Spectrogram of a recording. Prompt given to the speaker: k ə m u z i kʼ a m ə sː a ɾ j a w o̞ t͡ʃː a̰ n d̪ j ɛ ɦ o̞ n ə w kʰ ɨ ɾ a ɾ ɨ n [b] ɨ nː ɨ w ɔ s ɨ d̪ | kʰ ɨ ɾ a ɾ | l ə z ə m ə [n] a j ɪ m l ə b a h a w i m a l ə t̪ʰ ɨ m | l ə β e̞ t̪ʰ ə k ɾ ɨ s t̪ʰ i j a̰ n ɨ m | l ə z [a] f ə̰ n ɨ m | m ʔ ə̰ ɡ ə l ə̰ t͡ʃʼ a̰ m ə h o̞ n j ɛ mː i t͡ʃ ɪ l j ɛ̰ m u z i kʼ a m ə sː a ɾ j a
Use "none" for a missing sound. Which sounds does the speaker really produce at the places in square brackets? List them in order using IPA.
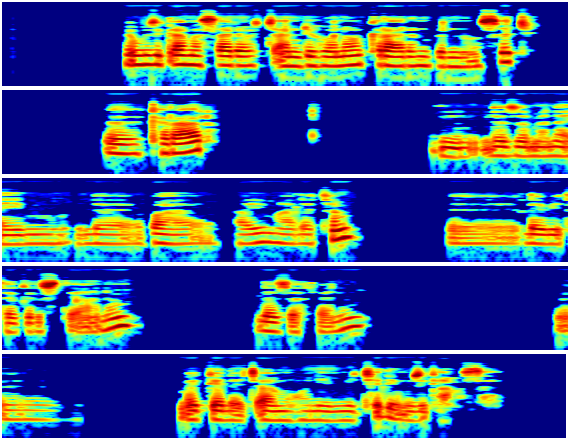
b, n, ə

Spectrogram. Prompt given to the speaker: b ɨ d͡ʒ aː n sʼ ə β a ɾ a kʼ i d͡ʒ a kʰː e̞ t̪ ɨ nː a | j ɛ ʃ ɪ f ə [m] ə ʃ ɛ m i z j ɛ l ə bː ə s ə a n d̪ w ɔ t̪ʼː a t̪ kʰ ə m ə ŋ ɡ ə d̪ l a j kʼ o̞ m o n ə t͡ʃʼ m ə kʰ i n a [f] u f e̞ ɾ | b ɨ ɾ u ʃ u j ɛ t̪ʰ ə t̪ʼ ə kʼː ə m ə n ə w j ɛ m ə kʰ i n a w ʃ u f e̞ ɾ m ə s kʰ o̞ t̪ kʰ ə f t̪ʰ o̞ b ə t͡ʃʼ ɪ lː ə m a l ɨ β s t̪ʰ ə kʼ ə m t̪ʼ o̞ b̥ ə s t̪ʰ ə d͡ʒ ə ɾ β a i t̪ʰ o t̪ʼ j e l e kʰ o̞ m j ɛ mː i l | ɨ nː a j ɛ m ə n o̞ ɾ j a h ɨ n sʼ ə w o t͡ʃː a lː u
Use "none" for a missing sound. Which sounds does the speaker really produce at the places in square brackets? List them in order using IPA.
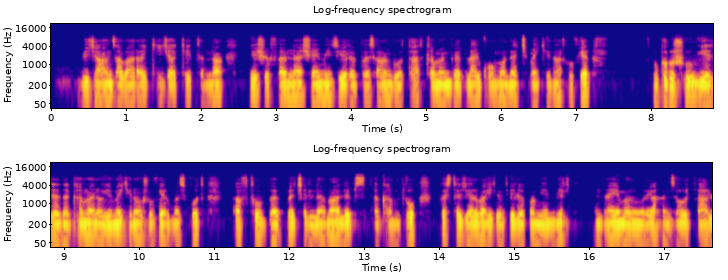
n, ʃ

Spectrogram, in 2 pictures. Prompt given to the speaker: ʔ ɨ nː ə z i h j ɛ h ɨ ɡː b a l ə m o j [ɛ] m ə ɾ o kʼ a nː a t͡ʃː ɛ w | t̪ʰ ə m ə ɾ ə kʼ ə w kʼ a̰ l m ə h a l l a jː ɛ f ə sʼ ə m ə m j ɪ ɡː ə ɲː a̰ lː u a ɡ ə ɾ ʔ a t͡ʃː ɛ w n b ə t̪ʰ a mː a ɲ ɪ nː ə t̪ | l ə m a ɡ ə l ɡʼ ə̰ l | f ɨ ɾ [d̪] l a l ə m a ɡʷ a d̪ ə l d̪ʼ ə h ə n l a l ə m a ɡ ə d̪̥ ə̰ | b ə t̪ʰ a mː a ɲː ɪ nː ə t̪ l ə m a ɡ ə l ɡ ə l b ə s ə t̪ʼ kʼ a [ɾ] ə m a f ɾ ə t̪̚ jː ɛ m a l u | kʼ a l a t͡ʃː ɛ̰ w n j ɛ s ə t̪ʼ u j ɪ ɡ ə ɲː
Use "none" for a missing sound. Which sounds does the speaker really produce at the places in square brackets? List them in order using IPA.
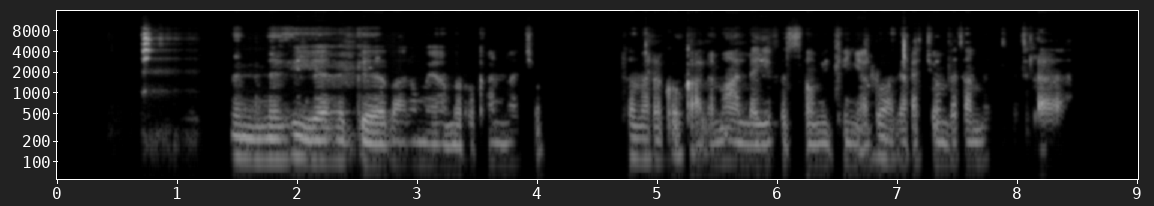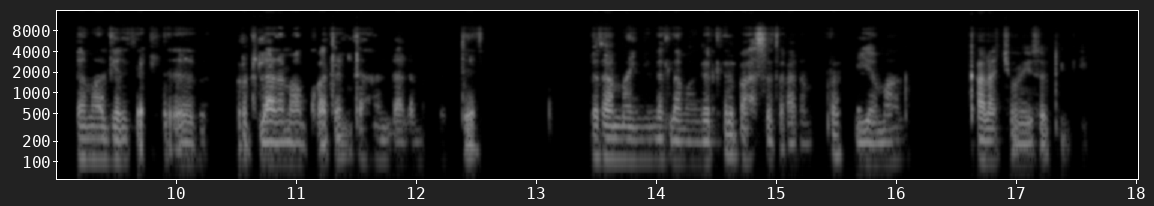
a, d̪, l

